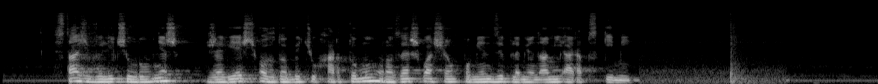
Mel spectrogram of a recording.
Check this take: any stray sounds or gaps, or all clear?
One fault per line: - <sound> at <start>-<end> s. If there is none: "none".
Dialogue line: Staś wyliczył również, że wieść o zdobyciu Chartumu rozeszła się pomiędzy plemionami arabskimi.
- thud at 7.3-7.8 s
